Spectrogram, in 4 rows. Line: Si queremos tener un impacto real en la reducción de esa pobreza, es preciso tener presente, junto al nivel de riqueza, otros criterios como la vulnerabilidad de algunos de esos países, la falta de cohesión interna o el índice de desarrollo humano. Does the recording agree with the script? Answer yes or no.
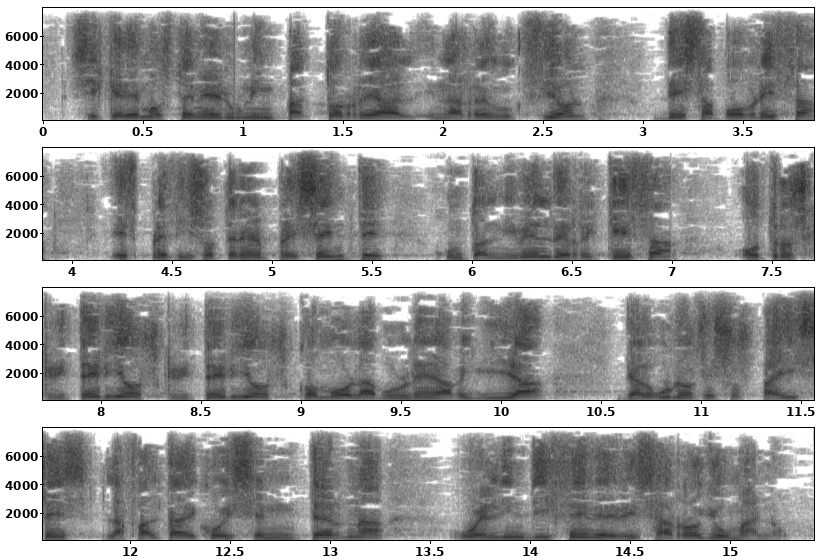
no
